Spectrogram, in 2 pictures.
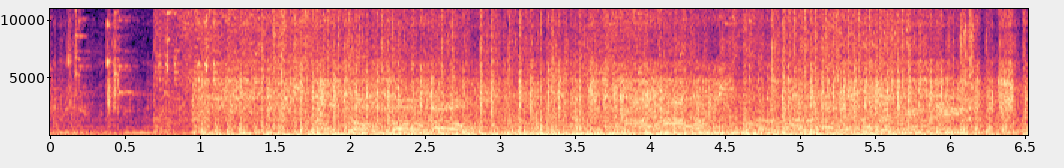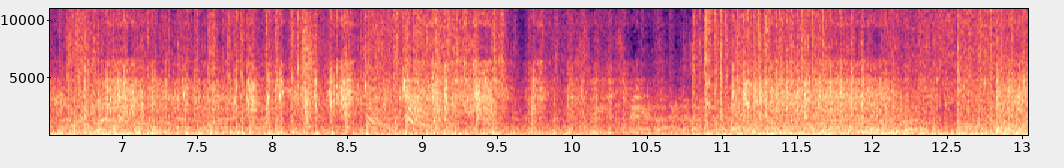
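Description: Rapid gunfire rattles loudly and close by.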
